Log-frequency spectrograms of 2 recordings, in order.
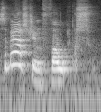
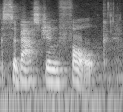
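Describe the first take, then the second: First: The surname ends with an s sound. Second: The surname ends without an s sound. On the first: The speaker calls it right. "There's an S" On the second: The speaker calls it wrong. "you got that wrong"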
